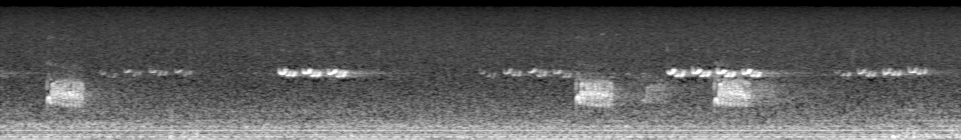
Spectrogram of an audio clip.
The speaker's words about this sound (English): Now the exchanges are coming from the north. Probably one of the birds that just left his tree.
